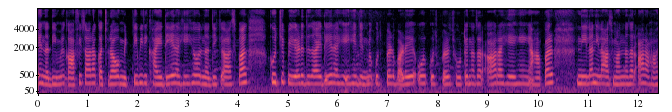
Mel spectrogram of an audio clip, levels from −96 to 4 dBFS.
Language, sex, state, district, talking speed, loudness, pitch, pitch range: Hindi, female, Uttar Pradesh, Jyotiba Phule Nagar, 210 wpm, -36 LUFS, 230 Hz, 220-240 Hz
